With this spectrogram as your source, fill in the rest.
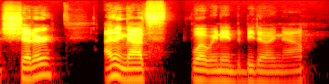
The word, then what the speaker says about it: Xitter: I think you just take Twitter, take the T off, put an X at the beginning, Xitter, and just pronounce it shitter.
